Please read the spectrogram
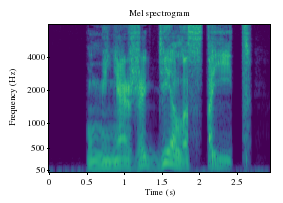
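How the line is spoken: Growling. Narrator (Russian): уже рычал Римский

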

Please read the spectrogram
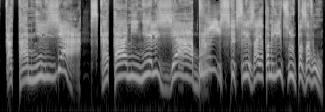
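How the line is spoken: Furious trembling shout. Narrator (Russian): Та со злобой, от которой даже тряслась, закричала

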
